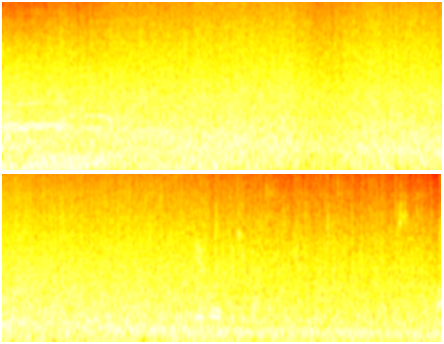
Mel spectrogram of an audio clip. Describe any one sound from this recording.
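A rocket engine roars loudly and steadily as a rocket lifts off.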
